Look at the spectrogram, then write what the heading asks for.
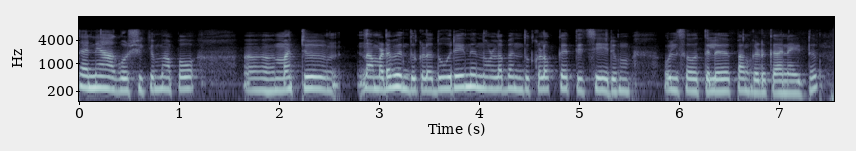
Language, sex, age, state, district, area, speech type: Malayalam, female, 30-45, Kerala, Ernakulam, rural, spontaneous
